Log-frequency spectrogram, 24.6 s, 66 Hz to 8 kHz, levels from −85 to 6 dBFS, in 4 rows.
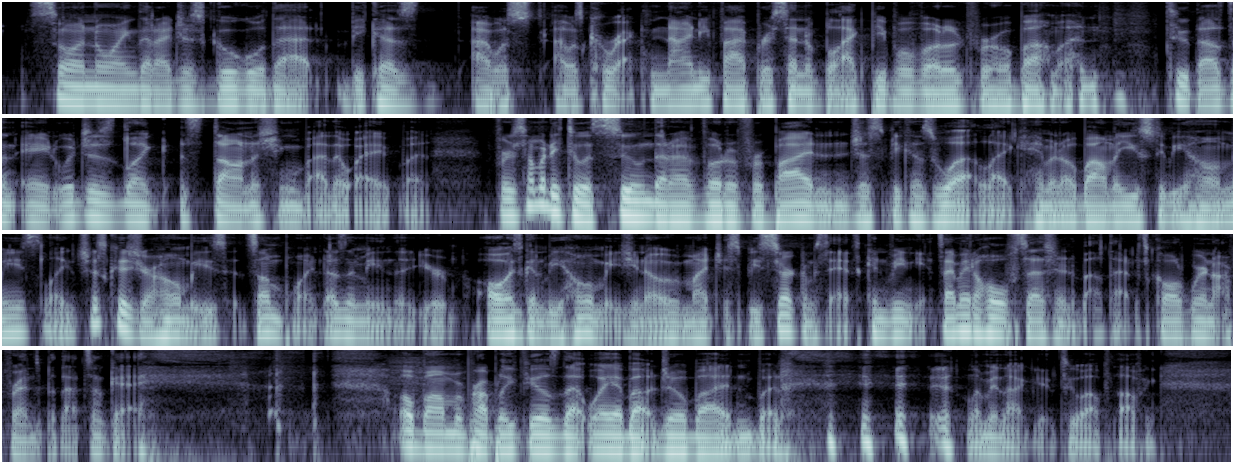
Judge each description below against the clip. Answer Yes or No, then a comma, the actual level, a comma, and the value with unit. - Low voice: Yes, low, 100 Hz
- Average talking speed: No, fast, 265 wpm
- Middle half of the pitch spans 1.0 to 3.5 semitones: Yes, average, 2.9 semitones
